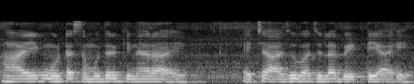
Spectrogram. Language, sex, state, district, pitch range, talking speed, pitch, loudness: Marathi, male, Maharashtra, Sindhudurg, 120-135 Hz, 145 wpm, 130 Hz, -15 LUFS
